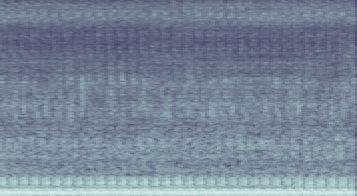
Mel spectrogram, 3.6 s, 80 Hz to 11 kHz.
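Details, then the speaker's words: Kubota L1802 18 hp three-cylinder diesel mini tractor, recorded with the hood open; a steady, even clatter at about three firing pulses per second with no knocks or misses, a dry engine with no leaks idling smoothly. "сухо, нигде ничего не бежит, не течет. Двигатель работает ровно."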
